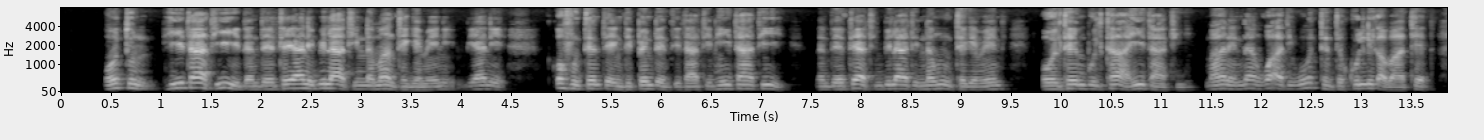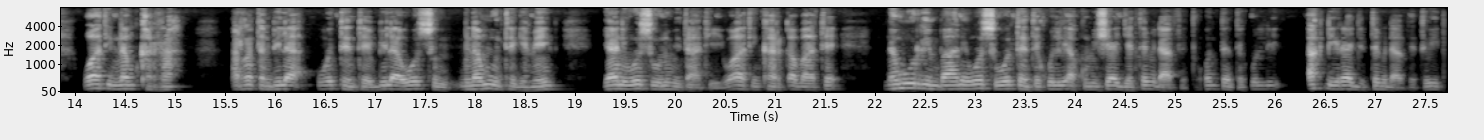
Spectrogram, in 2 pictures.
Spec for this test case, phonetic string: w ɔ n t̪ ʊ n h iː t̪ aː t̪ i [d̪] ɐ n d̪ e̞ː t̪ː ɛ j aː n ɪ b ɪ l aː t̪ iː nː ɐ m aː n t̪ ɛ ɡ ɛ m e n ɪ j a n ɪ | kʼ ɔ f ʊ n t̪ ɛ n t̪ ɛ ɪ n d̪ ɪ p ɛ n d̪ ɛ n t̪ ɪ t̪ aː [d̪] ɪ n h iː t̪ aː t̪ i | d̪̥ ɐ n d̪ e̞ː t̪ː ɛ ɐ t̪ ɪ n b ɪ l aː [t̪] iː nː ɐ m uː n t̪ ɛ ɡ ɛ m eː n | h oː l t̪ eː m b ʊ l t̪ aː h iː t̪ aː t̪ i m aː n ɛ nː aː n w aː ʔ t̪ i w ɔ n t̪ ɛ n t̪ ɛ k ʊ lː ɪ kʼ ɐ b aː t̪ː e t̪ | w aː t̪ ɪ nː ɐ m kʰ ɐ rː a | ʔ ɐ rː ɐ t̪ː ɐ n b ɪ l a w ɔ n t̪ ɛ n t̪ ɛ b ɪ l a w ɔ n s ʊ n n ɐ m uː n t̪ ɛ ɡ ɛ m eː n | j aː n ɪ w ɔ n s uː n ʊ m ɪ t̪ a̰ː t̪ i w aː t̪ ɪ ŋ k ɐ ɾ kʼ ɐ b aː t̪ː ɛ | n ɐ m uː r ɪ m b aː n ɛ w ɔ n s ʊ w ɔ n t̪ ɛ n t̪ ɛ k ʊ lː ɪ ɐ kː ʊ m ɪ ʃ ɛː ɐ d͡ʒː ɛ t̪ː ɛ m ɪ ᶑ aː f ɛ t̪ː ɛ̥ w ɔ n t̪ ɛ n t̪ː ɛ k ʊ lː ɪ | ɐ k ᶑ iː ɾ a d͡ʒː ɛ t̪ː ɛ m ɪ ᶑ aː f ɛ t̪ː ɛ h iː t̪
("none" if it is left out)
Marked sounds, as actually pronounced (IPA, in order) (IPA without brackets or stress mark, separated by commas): d̪, t̪, t̪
